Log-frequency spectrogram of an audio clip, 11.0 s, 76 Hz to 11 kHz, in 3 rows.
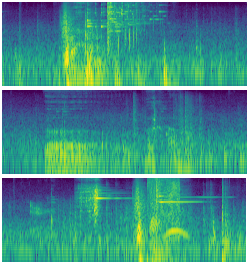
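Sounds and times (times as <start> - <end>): glass bottle smashing: 1.3 - 2.5.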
